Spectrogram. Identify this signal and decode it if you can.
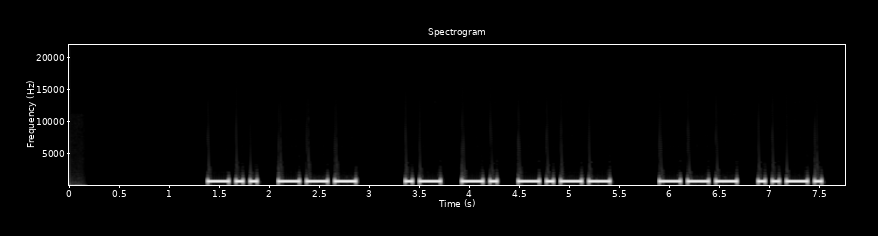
Morse code, heard as a keyed tone, about 17 wpm, 700 Hz. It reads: DO ANY OF
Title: Sentences from Top 1000 Words - Review Part 3 - 17wpm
